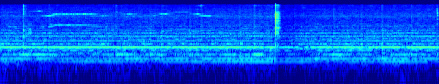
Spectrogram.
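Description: Quiet, steady background hum made up of several faint fixed tones, with one short light click about three-quarters of the way through.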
